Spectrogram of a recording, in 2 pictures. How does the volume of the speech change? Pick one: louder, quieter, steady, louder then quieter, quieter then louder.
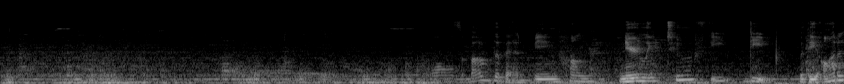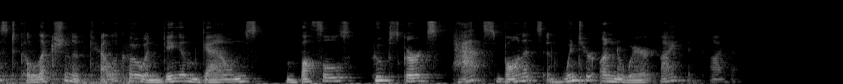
steady.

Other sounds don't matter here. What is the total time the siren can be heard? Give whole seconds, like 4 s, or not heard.
not heard.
